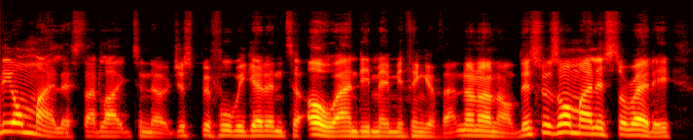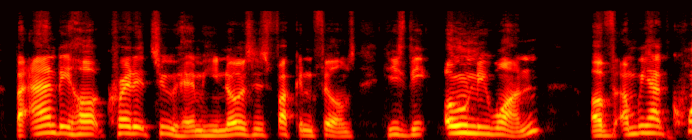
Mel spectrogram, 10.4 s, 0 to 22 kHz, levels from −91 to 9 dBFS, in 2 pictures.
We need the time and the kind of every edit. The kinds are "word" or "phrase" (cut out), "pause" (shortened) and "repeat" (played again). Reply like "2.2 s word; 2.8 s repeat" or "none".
none

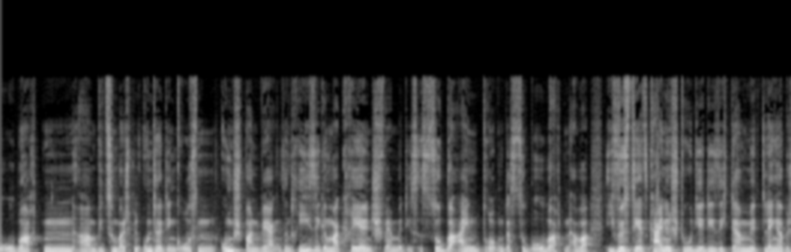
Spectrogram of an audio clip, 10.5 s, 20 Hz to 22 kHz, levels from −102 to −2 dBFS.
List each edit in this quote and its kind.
8.0 s pause

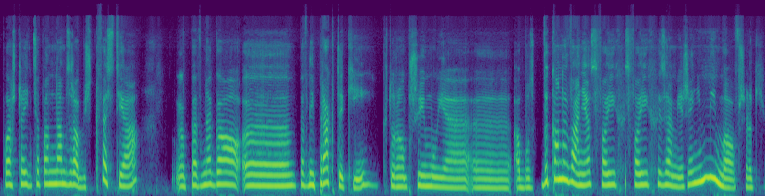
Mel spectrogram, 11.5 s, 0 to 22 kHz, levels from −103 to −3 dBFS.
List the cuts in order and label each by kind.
1.4 s word; 8.0 s word; 9.4 s repeat

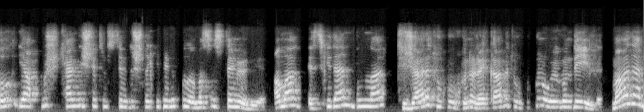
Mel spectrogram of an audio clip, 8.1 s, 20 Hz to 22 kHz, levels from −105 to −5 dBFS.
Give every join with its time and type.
none

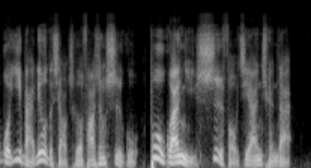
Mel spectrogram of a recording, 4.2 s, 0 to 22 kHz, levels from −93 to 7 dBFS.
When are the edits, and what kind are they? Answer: 1.9 s pause

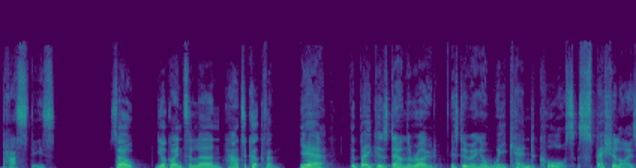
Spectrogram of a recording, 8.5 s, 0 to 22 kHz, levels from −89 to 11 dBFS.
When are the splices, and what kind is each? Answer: 3.8 s pause

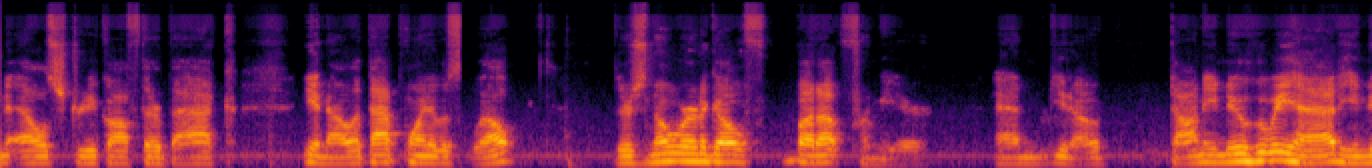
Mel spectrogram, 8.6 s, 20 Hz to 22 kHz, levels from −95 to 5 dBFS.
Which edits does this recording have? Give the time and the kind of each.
2.9 s word

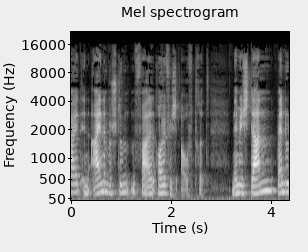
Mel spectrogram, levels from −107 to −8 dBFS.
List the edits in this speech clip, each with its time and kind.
1.7 s phrase

